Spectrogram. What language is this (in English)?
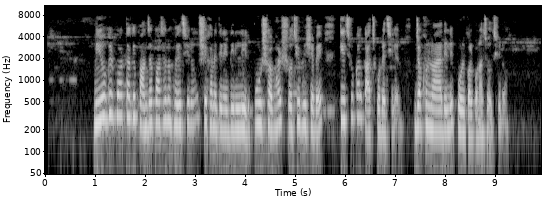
Bangla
